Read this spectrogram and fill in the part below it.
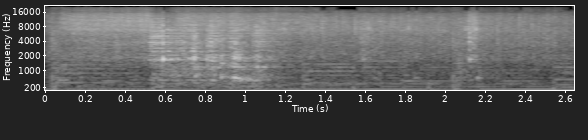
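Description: Hash browns sizzle steadily in a hot pan, a continuous close frying hiss with brief scraping bursts as the potato cake is stirred and flipped partway through.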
